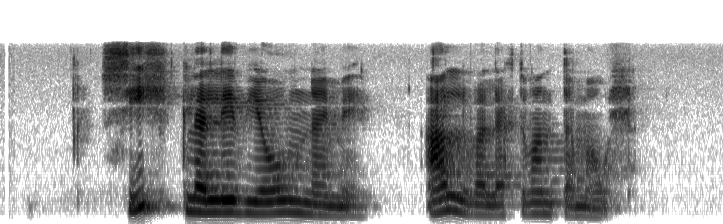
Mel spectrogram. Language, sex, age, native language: Icelandic, female, 60-69, Icelandic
